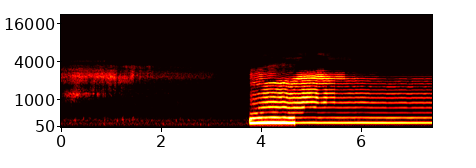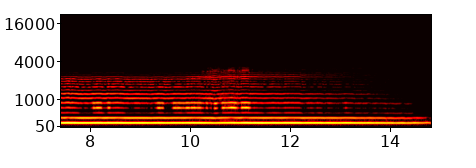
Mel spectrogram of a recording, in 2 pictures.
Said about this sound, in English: Breathing in deeply through the nose, and then humming and buzzing on the exhalation.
